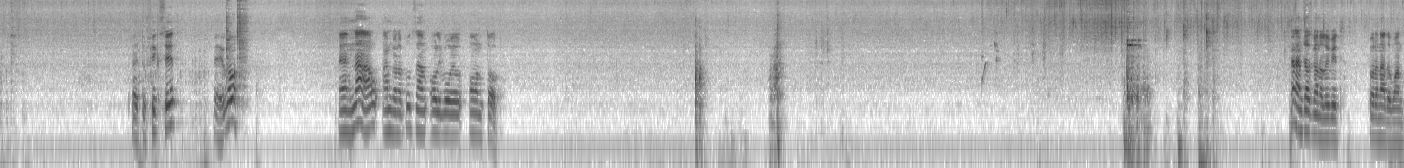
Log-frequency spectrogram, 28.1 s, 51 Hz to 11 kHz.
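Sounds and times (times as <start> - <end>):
flatbread sizzling in a pan: 0.0 - 28.0
knocks on a pan: 13.9 - 14.2.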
